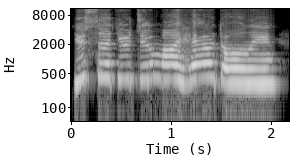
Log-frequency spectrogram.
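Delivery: high, far-off wifely whine; imitating Helen. Wife reminding husband to do her hair, high whine. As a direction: plead sweetly but high. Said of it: "I love your Stu Hart impression".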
